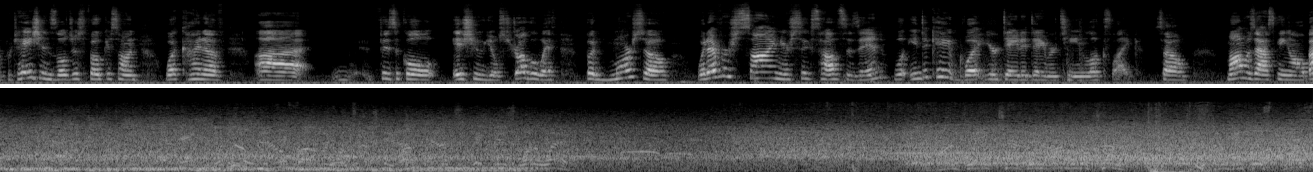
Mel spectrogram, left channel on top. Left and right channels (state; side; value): different; both; correlation 0.00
